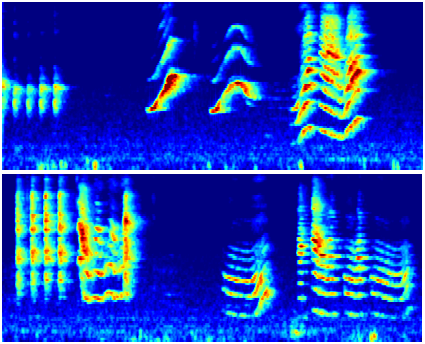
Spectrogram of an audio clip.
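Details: Talking parrot in a small room running through chirps, swooping whistles, buzzy rattling bursts and wavering speech-like cries across about ten seconds.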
